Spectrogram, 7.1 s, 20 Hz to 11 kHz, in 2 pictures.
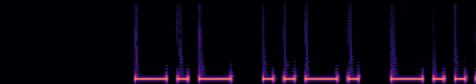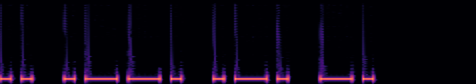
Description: Morse code, heard as a keyed tone, about 15 wpm, 700 Hz. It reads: KF6PRN
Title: USA Call Signs - 6 Characters - Repeated 2x - 15wpm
